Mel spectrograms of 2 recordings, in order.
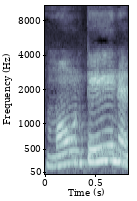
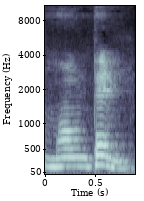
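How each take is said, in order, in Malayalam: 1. രണ്ടാം അക്ഷരം പൂർണ്ണമായ 'ain' ശബ്ദമാണ്. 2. രണ്ടാം അക്ഷരം ലഘൂകരിച്ച 'un' ശബ്ദമാണ്.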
